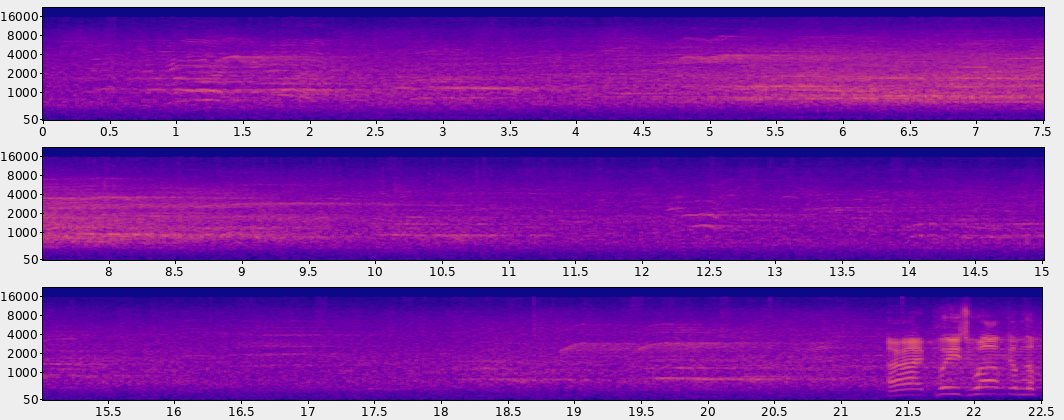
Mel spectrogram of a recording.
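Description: Young fans call out and shout excitedly nearby.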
